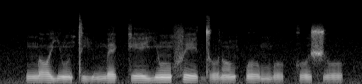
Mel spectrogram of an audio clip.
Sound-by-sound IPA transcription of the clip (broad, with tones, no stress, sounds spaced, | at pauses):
n ɔ˧ j ũ˨ t i˨ m ɛ˧ k e˧ j ũ˦ f e˦˨ d o˨ ɾ ɔ̃˧ k͡p o˧ m o˨ k o˨˦ ʃ o˧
